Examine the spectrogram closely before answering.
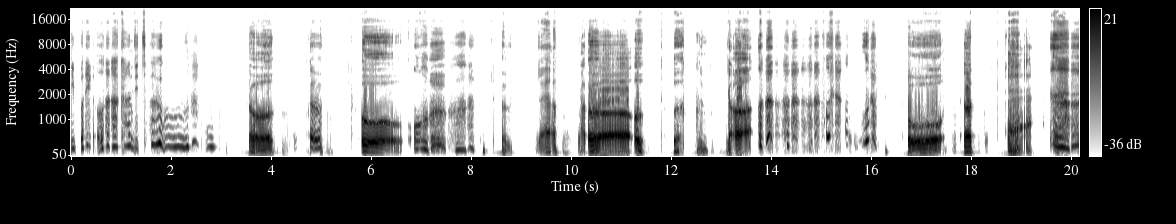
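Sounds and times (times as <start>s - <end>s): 
speech: 0.0s - 3.0s, 3.6s - 4.1s, 4.8s - 5.1s, 5.8s - 16.1s, 16.7s - 20.1s
loud burps: 3.6s - 4.2s, 10.2s - 11.5s, 12.1s - 13.7s, 16.8s - 19.8s.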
